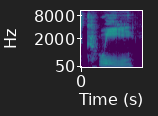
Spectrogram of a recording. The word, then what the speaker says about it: Qi: Is it Mr. Qi, Mr. I don't know. Mr. Kway. Uh ConcernedApe pronounces it as Kwee. And I I like that. I think that's a funny way to say it.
